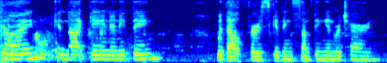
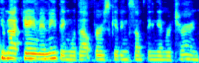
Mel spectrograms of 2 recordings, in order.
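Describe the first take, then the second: First: It is said slowly. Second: It is said fast.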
